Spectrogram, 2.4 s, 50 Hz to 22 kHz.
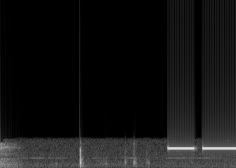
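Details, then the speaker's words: Continuity check on a 1957 RCA Institutes kit AM tube radio chassis, one meter lead on chassis: two clean steady beeps confirming good ground connections. "and that's good so everything is grounded as it should be"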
